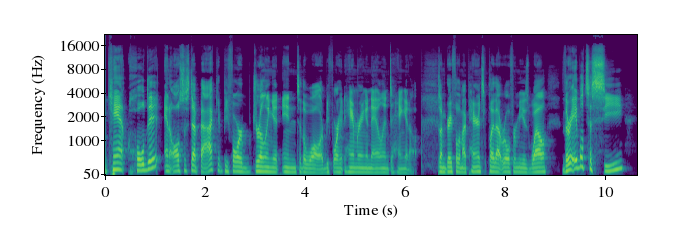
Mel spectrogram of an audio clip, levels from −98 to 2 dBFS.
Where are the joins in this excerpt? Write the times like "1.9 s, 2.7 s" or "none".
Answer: 6.7 s

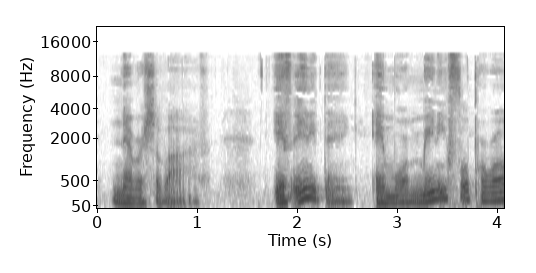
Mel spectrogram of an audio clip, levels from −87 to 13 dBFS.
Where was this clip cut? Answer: 1.7 s

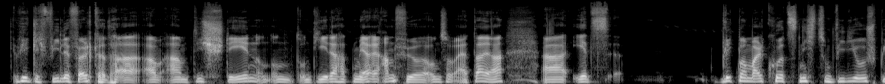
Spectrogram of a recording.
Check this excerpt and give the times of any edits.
none

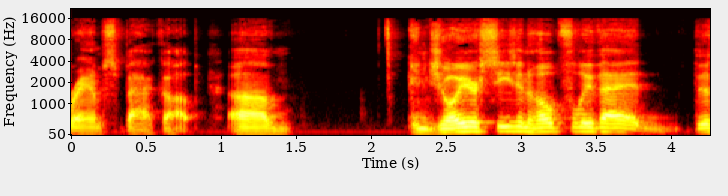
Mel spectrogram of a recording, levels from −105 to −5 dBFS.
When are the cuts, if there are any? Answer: 0.9 s

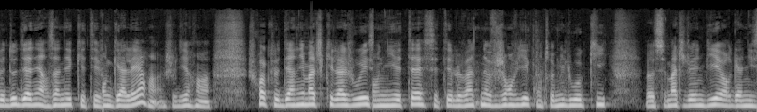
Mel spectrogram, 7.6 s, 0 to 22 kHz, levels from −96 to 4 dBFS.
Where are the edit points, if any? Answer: 1.0 s, 3.7 s

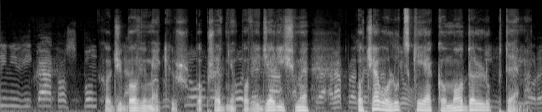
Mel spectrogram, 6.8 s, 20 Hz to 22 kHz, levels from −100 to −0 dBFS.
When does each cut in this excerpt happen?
1.2 s

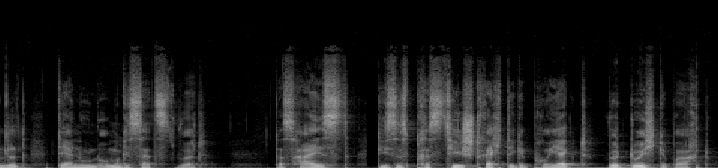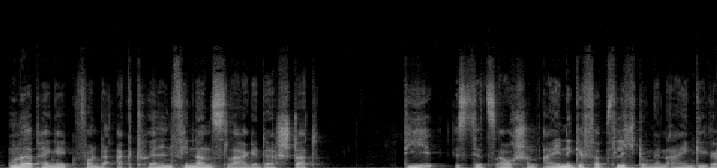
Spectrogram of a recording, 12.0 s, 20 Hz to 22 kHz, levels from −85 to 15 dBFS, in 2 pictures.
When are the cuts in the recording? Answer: none

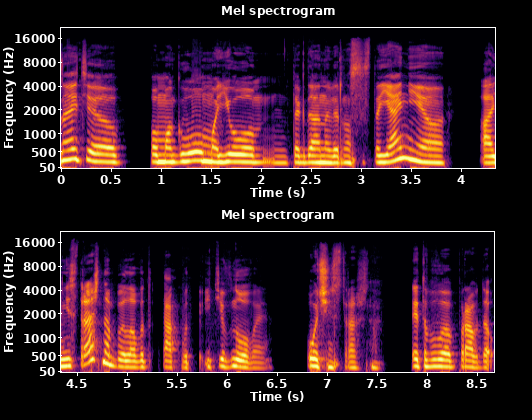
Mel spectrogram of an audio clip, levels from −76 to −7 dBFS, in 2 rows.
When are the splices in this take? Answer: 4.0 s

